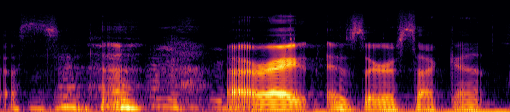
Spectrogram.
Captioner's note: laughter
